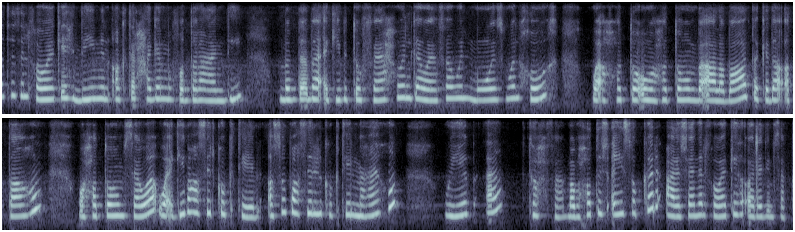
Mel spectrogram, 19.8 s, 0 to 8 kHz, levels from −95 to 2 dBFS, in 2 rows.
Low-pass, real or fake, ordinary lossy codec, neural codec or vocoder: 7.2 kHz; real; Opus, 16 kbps; none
